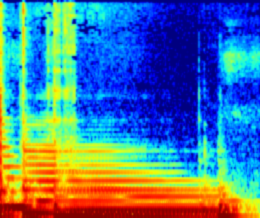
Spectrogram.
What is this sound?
GMaj string chord
cinematic, ensemble, orchestra, orchestral, strings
